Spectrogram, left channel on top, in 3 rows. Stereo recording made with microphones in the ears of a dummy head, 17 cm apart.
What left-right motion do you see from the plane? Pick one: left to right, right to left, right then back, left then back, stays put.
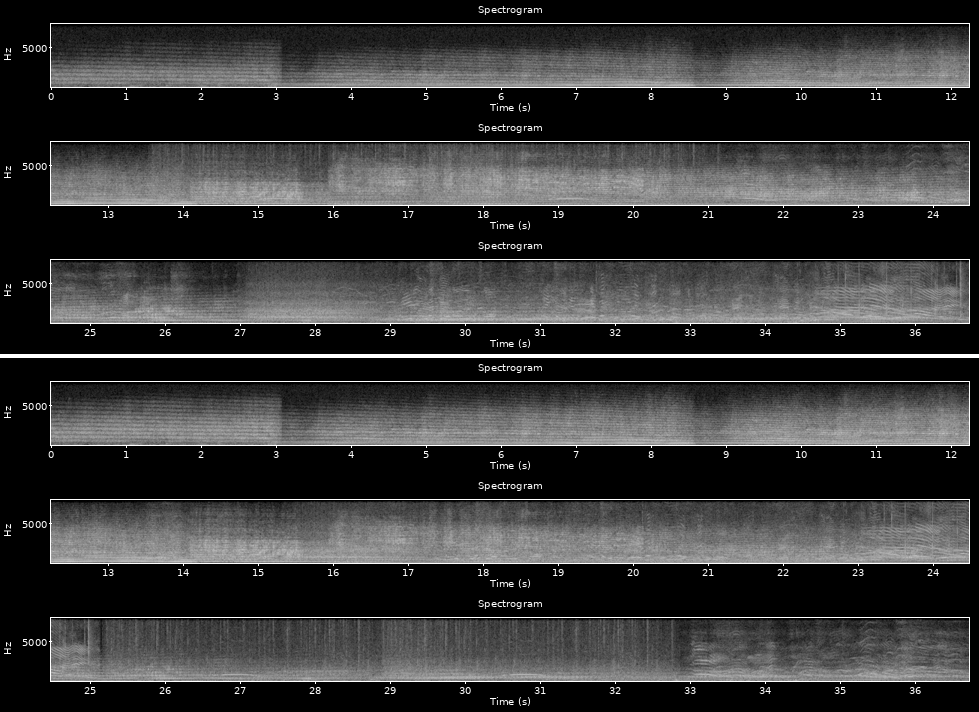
right to left.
